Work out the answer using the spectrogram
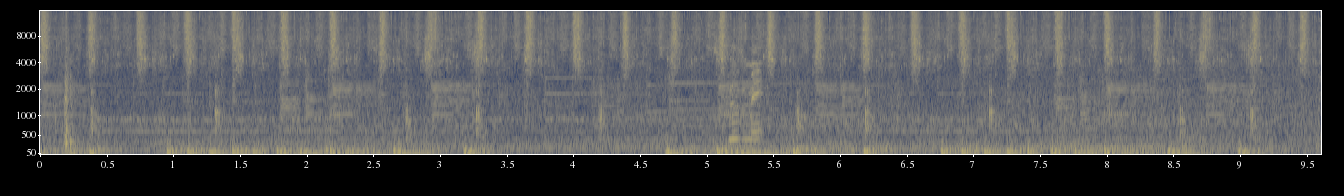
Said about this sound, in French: De là, sur le bord de la route, un immense bus est stationné, moteur allumé. A priori, ce sont les Border Patrol qui viennent de repérer des migrants et qui les mettent dans le bus.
